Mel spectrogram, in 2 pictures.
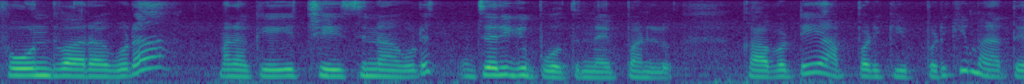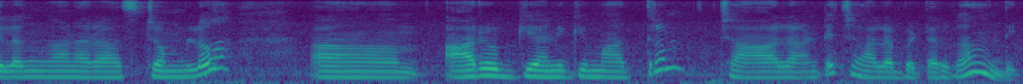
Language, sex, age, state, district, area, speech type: Telugu, female, 45-60, Telangana, Sangareddy, urban, spontaneous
